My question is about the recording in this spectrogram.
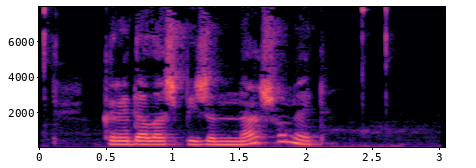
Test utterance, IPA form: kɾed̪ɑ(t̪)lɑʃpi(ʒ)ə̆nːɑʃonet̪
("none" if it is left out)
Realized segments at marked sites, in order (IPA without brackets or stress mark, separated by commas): none, ʒ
